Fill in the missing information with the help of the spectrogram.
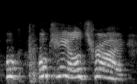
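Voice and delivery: high, sweet and eager; eager little voice. Retold or imitated. Friend promising to try being angry, high and sweet. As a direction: chirp it like an eager kid trying her best. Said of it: "And she goes".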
